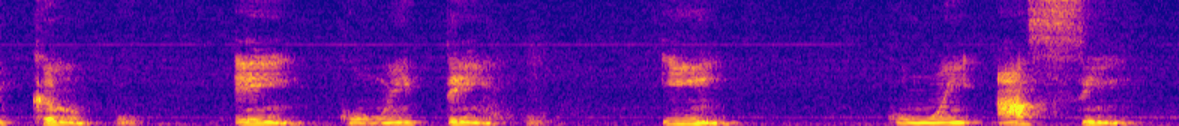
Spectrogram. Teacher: quando vemos em, in, no final de uma sílaba, o M nunca é pronunciado. A única função que a letra M tem no final das sílabas de vogais nasais é representar que a vogal tem som nasal.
